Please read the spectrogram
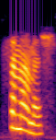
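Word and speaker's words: Sammamish: How do you say that city in Washington? – Shamamish.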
